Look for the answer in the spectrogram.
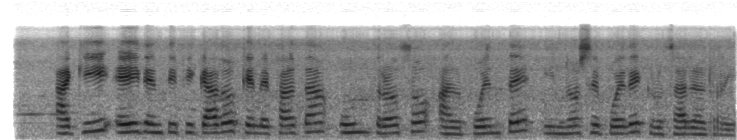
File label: Voice message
